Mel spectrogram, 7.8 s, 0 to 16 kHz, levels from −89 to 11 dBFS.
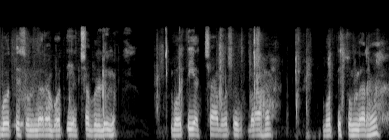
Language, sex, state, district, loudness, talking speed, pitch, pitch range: Hindi, male, Bihar, Araria, -13 LUFS, 160 wpm, 140 Hz, 135-145 Hz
